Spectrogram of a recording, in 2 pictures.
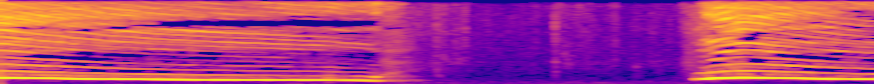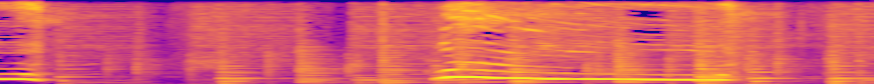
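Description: A dog howling: three long howls, each sliding down in pitch, the middle one shorter. Background music with a steady beat comes in about five seconds in, under the last howl.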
